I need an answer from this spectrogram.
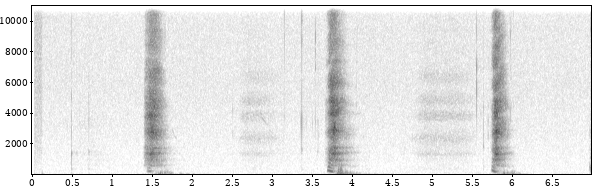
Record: {"exhalation_length": "7.0 s", "exhalation_amplitude": 1871, "exhalation_signal_mean_std_ratio": 0.3, "survey_phase": "beta (2021-08-13 to 2022-03-07)", "age": "45-64", "gender": "Male", "wearing_mask": "No", "symptom_cough_any": true, "symptom_runny_or_blocked_nose": true, "symptom_fatigue": true, "symptom_headache": true, "symptom_change_to_sense_of_smell_or_taste": true, "symptom_loss_of_taste": true, "smoker_status": "Never smoked", "respiratory_condition_asthma": false, "respiratory_condition_other": false, "recruitment_source": "Test and Trace", "submission_delay": "2 days", "covid_test_result": "Positive", "covid_test_method": "RT-qPCR", "covid_ct_value": 17.1, "covid_ct_gene": "ORF1ab gene", "covid_ct_mean": 18.2, "covid_viral_load": "1100000 copies/ml", "covid_viral_load_category": "High viral load (>1M copies/ml)"}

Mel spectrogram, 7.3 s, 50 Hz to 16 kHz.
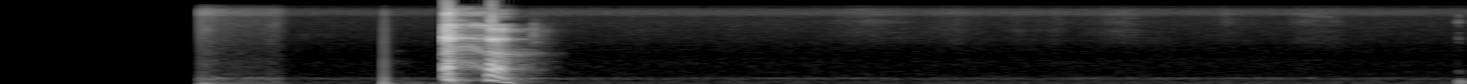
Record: {"cough_length": "7.3 s", "cough_amplitude": 26028, "cough_signal_mean_std_ratio": 0.15, "survey_phase": "beta (2021-08-13 to 2022-03-07)", "age": "45-64", "gender": "Female", "wearing_mask": "No", "symptom_headache": true, "symptom_onset": "5 days", "smoker_status": "Current smoker (1 to 10 cigarettes per day)", "respiratory_condition_asthma": false, "respiratory_condition_other": false, "recruitment_source": "REACT", "submission_delay": "11 days", "covid_test_result": "Negative", "covid_test_method": "RT-qPCR"}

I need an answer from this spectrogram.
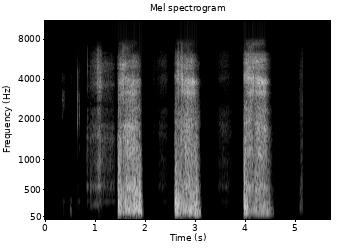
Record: {"exhalation_length": "5.7 s", "exhalation_amplitude": 31238, "exhalation_signal_mean_std_ratio": 0.45, "survey_phase": "beta (2021-08-13 to 2022-03-07)", "age": "18-44", "gender": "Female", "wearing_mask": "No", "symptom_runny_or_blocked_nose": true, "symptom_headache": true, "symptom_change_to_sense_of_smell_or_taste": true, "symptom_loss_of_taste": true, "symptom_onset": "5 days", "smoker_status": "Current smoker (1 to 10 cigarettes per day)", "respiratory_condition_asthma": false, "respiratory_condition_other": false, "recruitment_source": "Test and Trace", "submission_delay": "2 days", "covid_test_result": "Positive", "covid_test_method": "RT-qPCR"}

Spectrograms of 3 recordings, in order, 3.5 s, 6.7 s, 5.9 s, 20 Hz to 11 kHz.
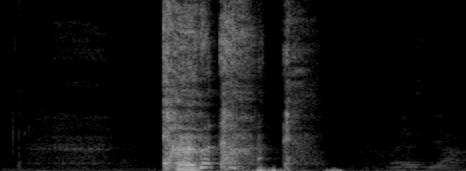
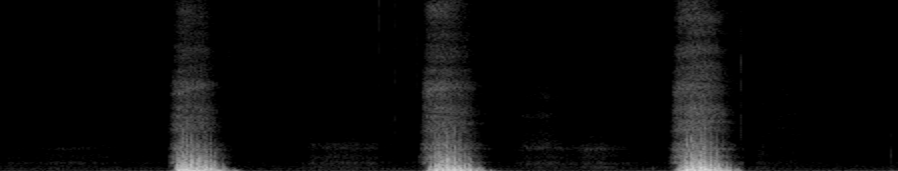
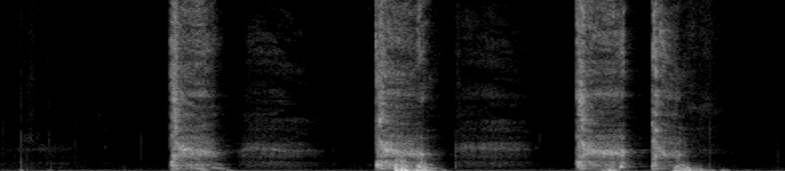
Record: {"cough_length": "3.5 s", "cough_amplitude": 6419, "cough_signal_mean_std_ratio": 0.37, "exhalation_length": "6.7 s", "exhalation_amplitude": 21166, "exhalation_signal_mean_std_ratio": 0.31, "three_cough_length": "5.9 s", "three_cough_amplitude": 15065, "three_cough_signal_mean_std_ratio": 0.34, "survey_phase": "alpha (2021-03-01 to 2021-08-12)", "age": "18-44", "gender": "Female", "wearing_mask": "No", "symptom_cough_any": true, "symptom_fatigue": true, "symptom_change_to_sense_of_smell_or_taste": true, "symptom_loss_of_taste": true, "symptom_onset": "6 days", "smoker_status": "Ex-smoker", "respiratory_condition_asthma": false, "respiratory_condition_other": false, "recruitment_source": "Test and Trace", "submission_delay": "2 days", "covid_test_result": "Positive", "covid_test_method": "RT-qPCR"}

